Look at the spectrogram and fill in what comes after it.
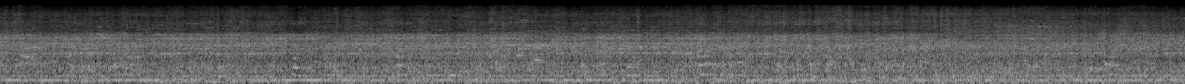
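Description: Coal train hopper cars rolling past at speed: a steady rumble and clatter of steel wheels on rail, with a low hum and a thin, faint high wheel whine running through it.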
